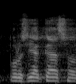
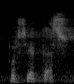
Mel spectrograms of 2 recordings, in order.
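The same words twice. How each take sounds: First: Said in the usual way. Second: A soft unvoiced joking aside; whispered aside. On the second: Real, not acted. Pastor whispers a joke to the congregation, in a hushed voice.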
